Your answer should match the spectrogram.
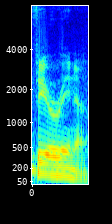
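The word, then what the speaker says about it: Fiorina: say your last name furina okay yeah it's kind of like Ferrari okay but not quite all right well I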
